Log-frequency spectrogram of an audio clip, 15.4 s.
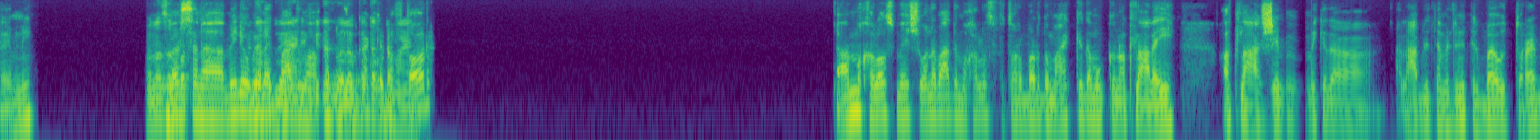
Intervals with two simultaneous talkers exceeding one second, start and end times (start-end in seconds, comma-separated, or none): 1.7-4.3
